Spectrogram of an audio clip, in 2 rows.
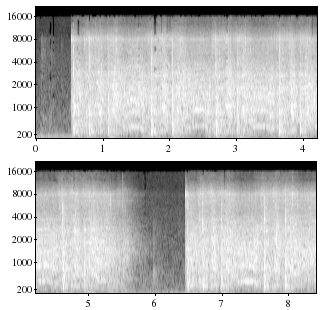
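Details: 1981 Yamaha Virago XV920 after remounting freshly rebuilt carbs and repairing plug wires, with spark confirmed: slow, labored cranking that stops and retries without firing. Compression seems okay, but wires get hot after about 10 seconds, so the starter is drawing heavy current.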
